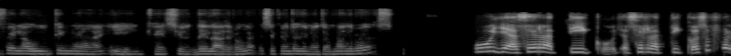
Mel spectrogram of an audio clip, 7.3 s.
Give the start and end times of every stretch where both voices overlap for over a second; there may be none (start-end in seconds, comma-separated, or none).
none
